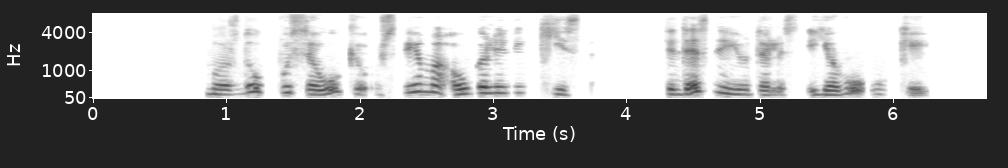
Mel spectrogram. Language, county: Lithuanian, Vilnius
